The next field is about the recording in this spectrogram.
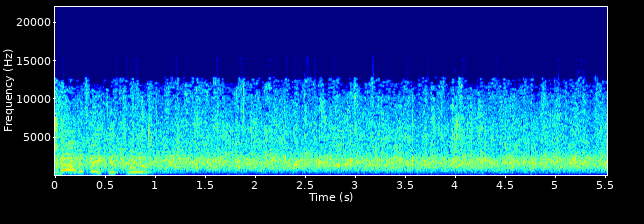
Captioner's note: crowd applauding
